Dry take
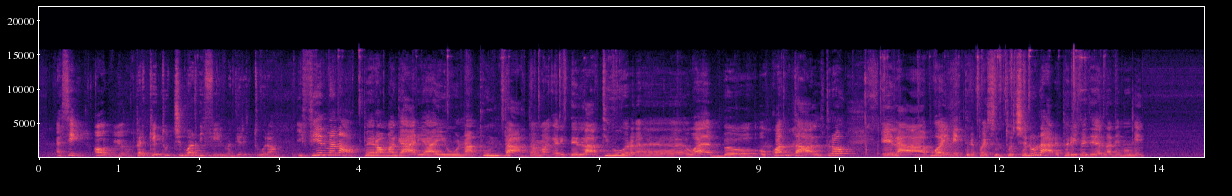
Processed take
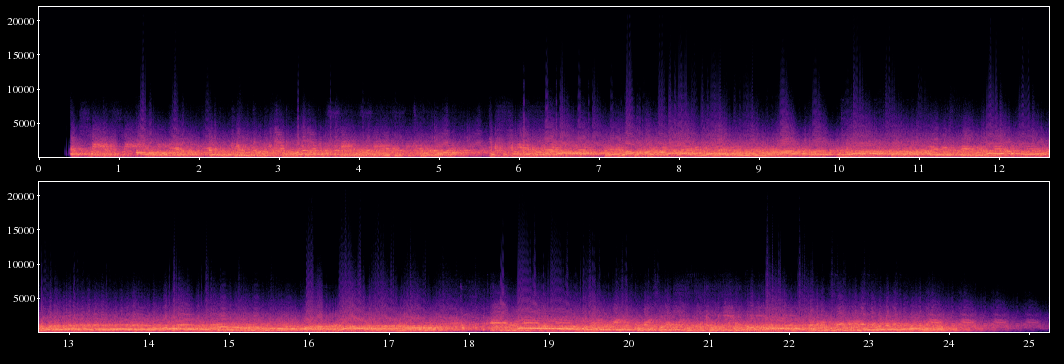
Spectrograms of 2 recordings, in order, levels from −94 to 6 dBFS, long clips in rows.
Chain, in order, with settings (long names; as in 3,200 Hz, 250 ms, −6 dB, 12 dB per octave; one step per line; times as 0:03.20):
log-companded quantiser 2 bits
treble cut that deepens with the level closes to 2,900 Hz, closed at −22.5 dBFS
soft clipping −11 dBFS, distortion −9 dB
downward expander −23 dBFS
drawn EQ curve 320 Hz 0 dB, 580 Hz +10 dB, 1,600 Hz +4 dB, 8,700 Hz −27 dB
wrong playback speed 78 rpm record played at 45 rpm
bass and treble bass −9 dB, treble +14 dB
mid-hump overdrive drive 25 dB, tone 1,100 Hz, clips at −9 dBFS
hum removal 226.9 Hz, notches 30
downward compressor 6 to 1, threshold −25 dBFS, peak gain reduction 12 dB
on a send: echo with a time of its own for lows and highs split 810 Hz, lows 162 ms, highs 405 ms, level −4 dB
on the sum: level +7.5 dB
